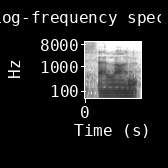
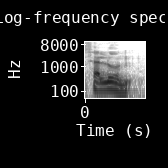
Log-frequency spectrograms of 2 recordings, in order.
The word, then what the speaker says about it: salon: Someone told me in the comment section that it is salon. N is not silent. So just to confirm, I checked on Google as well. It is salon, but it is not saloon.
